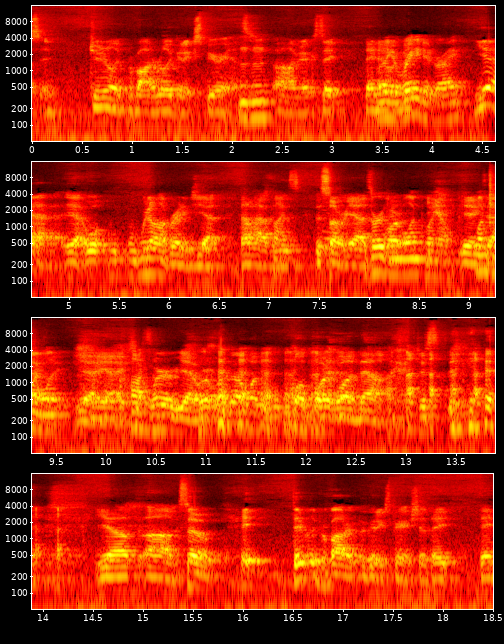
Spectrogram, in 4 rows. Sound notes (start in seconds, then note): 10.8 laugh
